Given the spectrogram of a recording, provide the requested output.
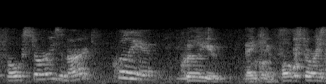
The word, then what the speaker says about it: Quileute: I can't pronounce this. Okay, Katie, help me with it. Kilowatt Folk Stories and Art? Quileute.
